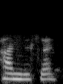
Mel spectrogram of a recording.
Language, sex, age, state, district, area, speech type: Punjabi, female, 18-30, Punjab, Muktsar, urban, conversation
